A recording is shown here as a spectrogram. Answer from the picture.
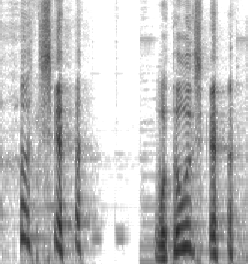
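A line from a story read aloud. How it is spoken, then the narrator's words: Terrified shout. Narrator (Chinese): 石飞吓得半死，连忙大喊道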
